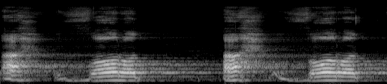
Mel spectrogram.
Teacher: ہا کو حلق صدا کریں گے ضاد کو پر پڑھیں گے را کو بھی پر پڑھیں گے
